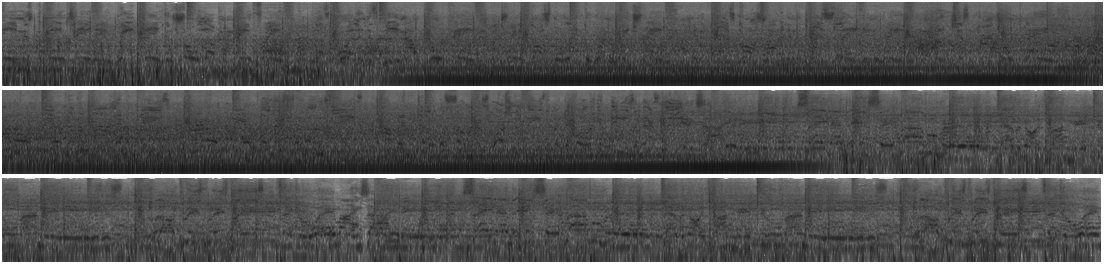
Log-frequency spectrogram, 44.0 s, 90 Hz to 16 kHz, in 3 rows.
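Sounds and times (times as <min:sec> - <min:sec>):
music playing: 0:00.0 - 0:44.0
pickup truck engine droning: 0:00.0 - 0:44.0.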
